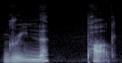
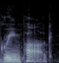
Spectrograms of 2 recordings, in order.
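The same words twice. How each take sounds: First: Green ends with a clear N sound. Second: Green ends with an M sound. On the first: "Green with an N" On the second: "when we say it quickly"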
